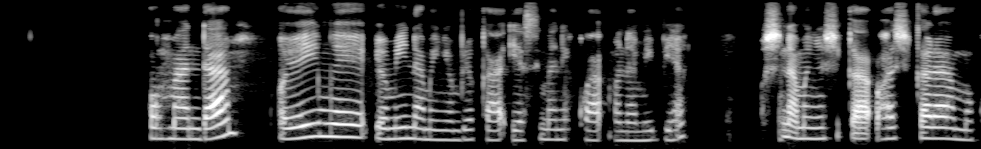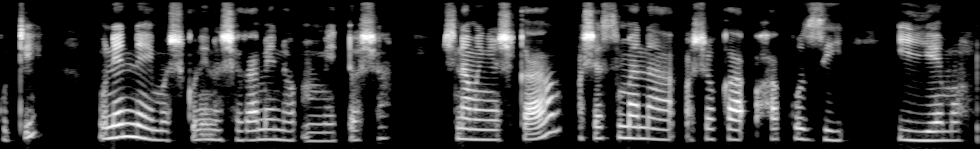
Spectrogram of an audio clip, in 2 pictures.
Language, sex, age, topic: Oshiwambo, male, 18-24, agriculture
